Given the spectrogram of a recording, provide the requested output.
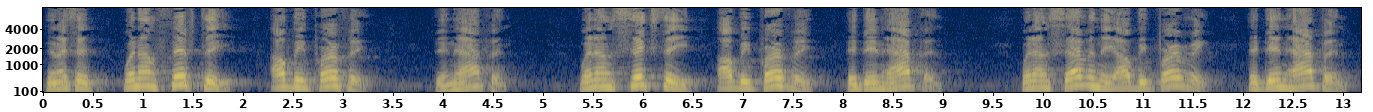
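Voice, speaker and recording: A man in his eighties preaching a sermon, reading scripture in a slow, measured way. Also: sits high, big pitch swings, a little mellow. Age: 80s.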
